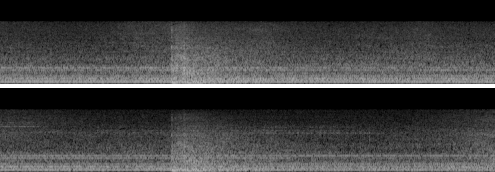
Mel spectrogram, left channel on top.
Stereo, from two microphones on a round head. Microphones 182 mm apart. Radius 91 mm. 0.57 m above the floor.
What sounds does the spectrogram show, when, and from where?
1.7 s an explosion: 30° left (ahead or behind), 3 m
